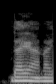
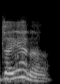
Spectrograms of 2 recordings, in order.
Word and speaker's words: Dahiana: close that okay uh dahiana diana yes i'm here oh okay so you pronounce it diana yes oh that's cool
